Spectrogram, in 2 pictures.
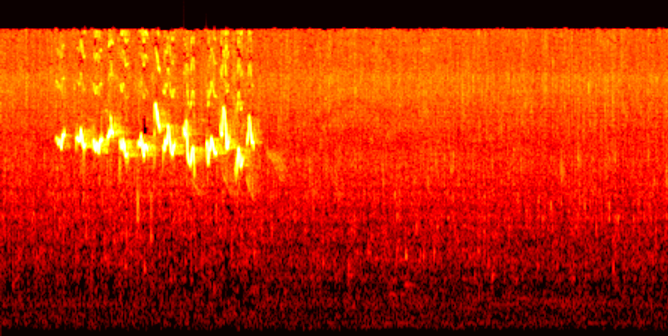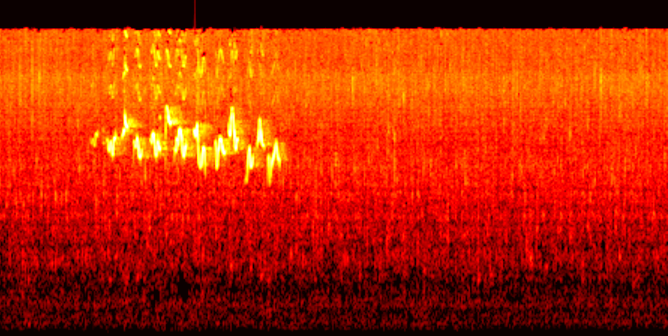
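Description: Male ultramarine grosbeak (azulão) of the northeastern Brazilian song type singing two phrases of rapid, warbled whistled notes, each about two and a half seconds long and some seven seconds apart.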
